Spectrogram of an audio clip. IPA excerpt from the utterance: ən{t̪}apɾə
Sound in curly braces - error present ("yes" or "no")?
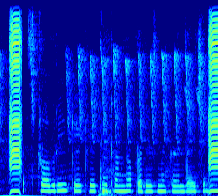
yes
